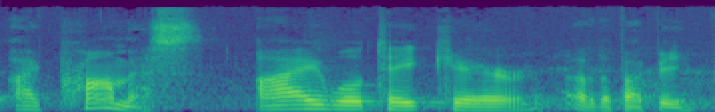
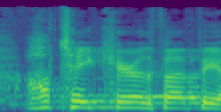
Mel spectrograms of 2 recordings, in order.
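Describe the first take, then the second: First: Said in the usual way. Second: Put-on high, loud eager kid voice; boy's pitched-up, loud begging; begging child. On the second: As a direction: plead like a little boy desperate for a puppy. Boy begging mom for puppy.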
